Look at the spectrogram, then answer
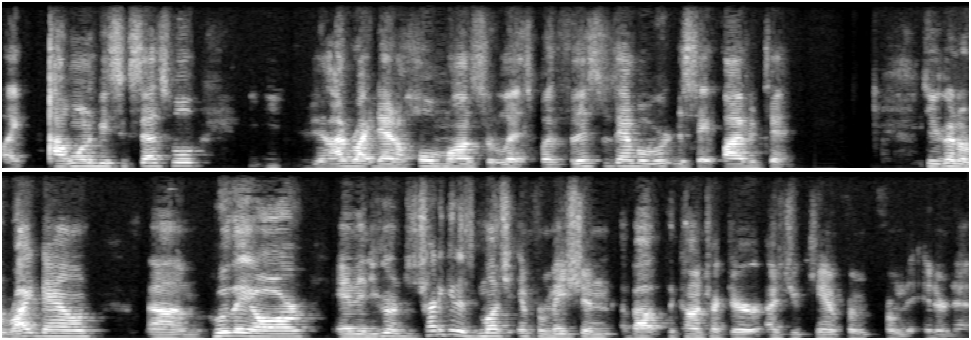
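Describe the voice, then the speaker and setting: At a fairly quick pace, a man speaks with a fairly high pitch. His voice is somewhat breathy, with ordinary pitch variation. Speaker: construction and renovation expert. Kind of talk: interview. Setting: live video call. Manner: fast; animated.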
